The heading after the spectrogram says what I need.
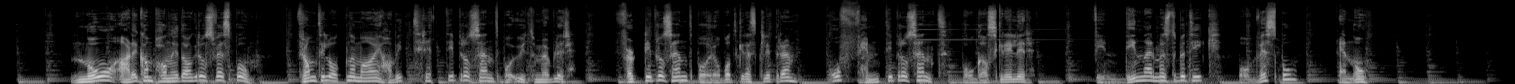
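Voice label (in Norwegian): no reklame, Norwegian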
